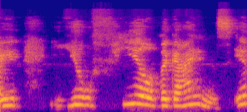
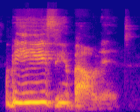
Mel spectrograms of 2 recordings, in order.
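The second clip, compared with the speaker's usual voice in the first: usual speaking voice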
